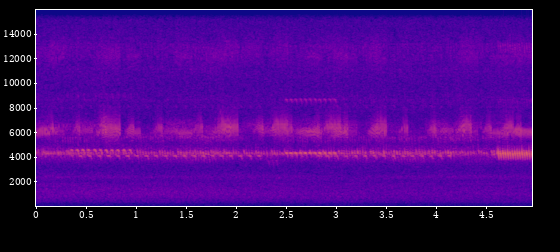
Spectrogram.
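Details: Nighttime crickets keeping up an unbroken high-pitched trill with rhythmic pulsing, swelling slightly in the middle and ending with a sharper, louder chirp.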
